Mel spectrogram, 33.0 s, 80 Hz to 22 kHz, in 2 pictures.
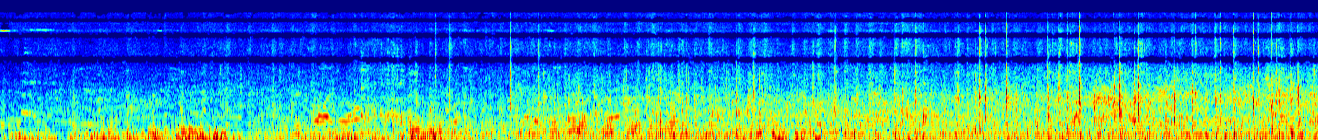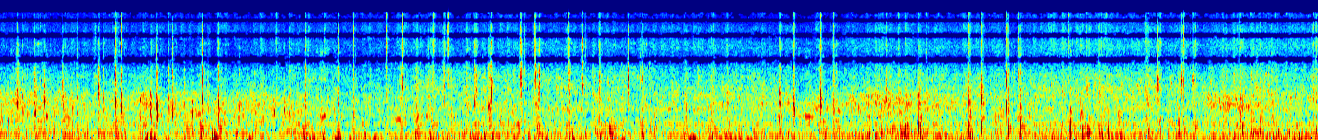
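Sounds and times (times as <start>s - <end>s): train running rumble: 0.0s - 32.9s
wheels clicking over rail joints: 0.0s - 32.9s.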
